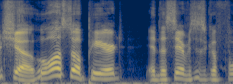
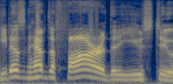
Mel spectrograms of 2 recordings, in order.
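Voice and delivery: ordinary talk, nothing marked

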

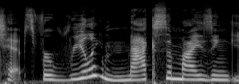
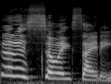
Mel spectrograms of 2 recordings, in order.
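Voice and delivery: grinning voice, higher; 4 semitones higher than usual. Reacting to exciting news with another speaker, smiling while talking. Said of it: "I am full-blown smiles right now".

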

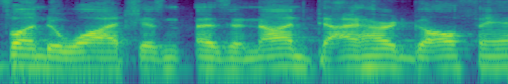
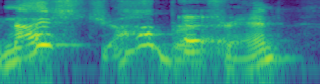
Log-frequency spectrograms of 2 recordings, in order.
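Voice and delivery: put-on amazed, astonished, very high-pitched voice; 13 semitones higher than usual. Retelling what another fisherman said after a good first day: imitating surprised praise. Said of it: "like it was a miracle that it happened".

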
